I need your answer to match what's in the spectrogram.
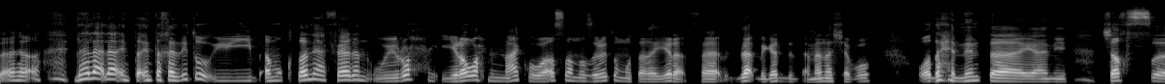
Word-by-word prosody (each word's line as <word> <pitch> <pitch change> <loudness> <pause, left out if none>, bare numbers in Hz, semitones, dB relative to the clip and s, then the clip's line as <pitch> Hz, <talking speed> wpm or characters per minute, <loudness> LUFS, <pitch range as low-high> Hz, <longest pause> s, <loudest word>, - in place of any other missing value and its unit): لا، 220 +5 -1
لا، 275 -1 +5
لا 245 -1 +5
أنت 195 - -3
أنت 200 +1 +2
خلّيته 215 +6 +1
يبقى 165 0 -5
مقتنع 205 +5 +1
فعلًا 205 0 +2
ويرُوح 155 +9 -2
يروَّح 170 +8 +2
من 155 -2 -13
معاك 180 +3 -2
وهو 140 -1 -1
أصلًا 185 0 -3
نظريته 155 +5 -5
متغيّرة، 135 -2 -2
فلأ 140 +6 +2
بجد 145 +3 -2
بأمانة 135 +4 -4
شابوه، 145 +2 -7 0.5
واضح 195 +5 +2
إن 160 -1 -2
أنت 185 +1 -2 0.4
يعني 130 -1 -4 0.3
شخص 170 -1 +2
170 Hz, 135 wpm, -24 LUFS, 145-200 Hz, 0.5 s, لا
